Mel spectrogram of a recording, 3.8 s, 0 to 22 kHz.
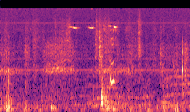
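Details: Male American Staffordshire Terrier puppy, recorded 26 September 2008: brief faint high whimpers and short yips in a small room, with a sharper squeak near the middle and soft background voices.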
